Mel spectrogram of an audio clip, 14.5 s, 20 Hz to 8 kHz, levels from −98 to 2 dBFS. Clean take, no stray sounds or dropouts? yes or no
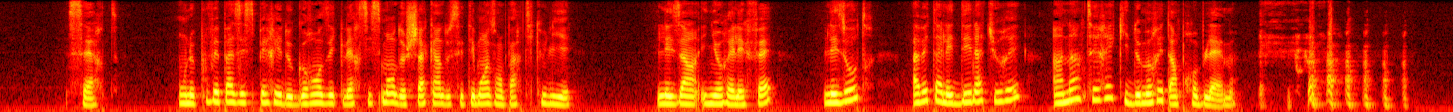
no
